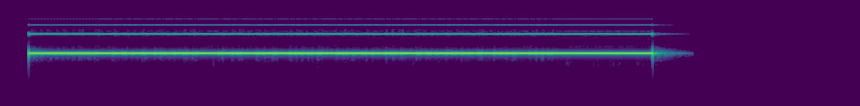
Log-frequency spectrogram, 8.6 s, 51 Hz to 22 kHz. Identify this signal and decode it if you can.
PSK31 (31.25 baud), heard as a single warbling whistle, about 1050 Hz, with room echo.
